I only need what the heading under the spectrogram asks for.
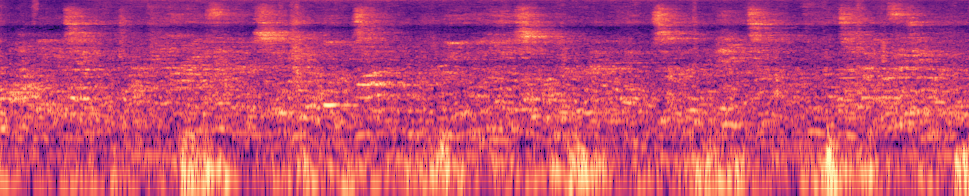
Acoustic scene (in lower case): crowded indoor space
